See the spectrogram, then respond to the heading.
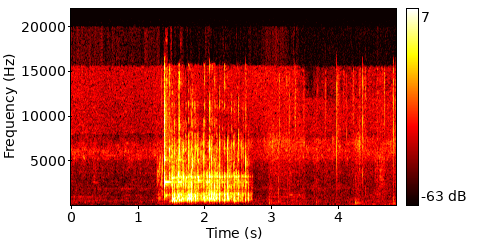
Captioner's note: tea pouring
